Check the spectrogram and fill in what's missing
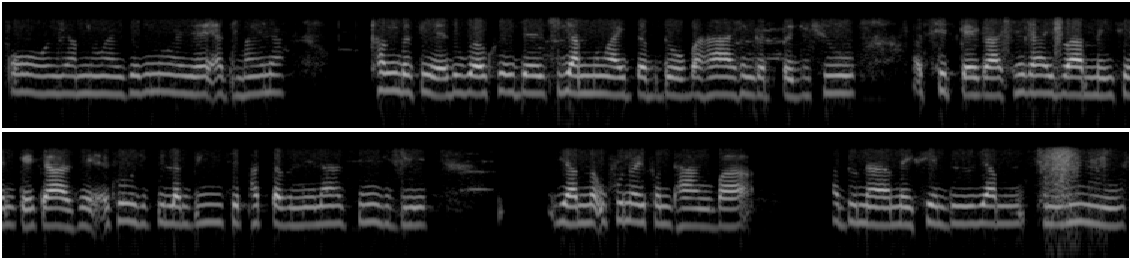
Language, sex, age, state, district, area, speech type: Manipuri, female, 30-45, Manipur, Churachandpur, urban, conversation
